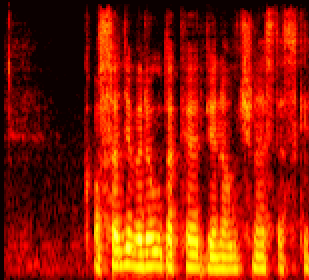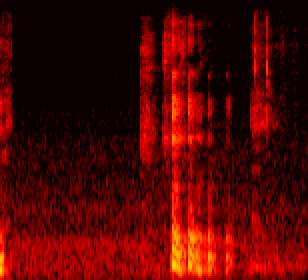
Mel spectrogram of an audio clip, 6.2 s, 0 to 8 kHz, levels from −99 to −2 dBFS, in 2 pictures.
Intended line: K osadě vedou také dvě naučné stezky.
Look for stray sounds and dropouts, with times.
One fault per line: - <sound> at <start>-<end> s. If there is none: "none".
- laugh at 4.5-5.4 s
